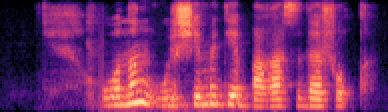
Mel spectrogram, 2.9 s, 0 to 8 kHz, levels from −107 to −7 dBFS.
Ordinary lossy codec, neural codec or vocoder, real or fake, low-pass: Opus, 24 kbps; vocoder, 24 kHz, 100 mel bands, Vocos; fake; 7.2 kHz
